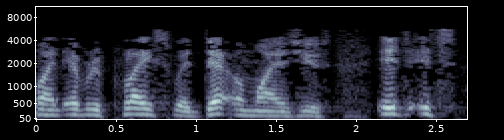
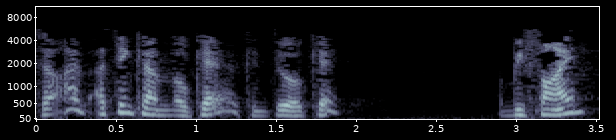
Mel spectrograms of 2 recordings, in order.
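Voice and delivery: soft, low self-reassurance; mock complacency; 3 semitones lower, 9 dB quieter, faster than usual. Preacher voicing a believer excusing himself, softly complacent. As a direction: shrug it off quietly.

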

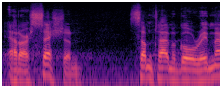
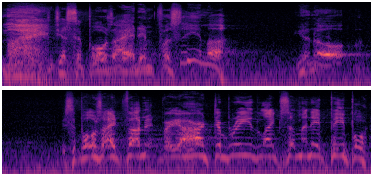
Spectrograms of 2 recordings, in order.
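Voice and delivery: hushed whisper, much softer, almost breathless; whispered aside; 9 semitones higher, 9 dB quieter than usual. Shown as a demonstration. Pastor whispers the thought between two prayers, whispering. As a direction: drop to a whisper as if imagining. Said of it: "we say".

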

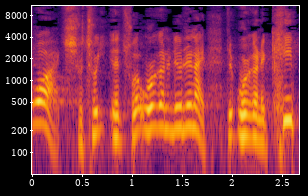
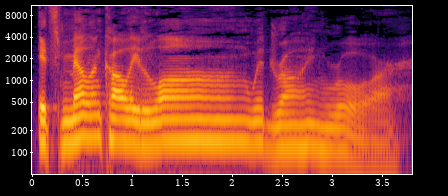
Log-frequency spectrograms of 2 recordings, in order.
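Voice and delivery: slowly savouring "melancholy" and "roar"; slow, drawn out; 4 semitones lower, slower than usual. Shown as a demonstration. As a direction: stretch "long withdrawing roar" very slowly. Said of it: "Do you hear that line?".

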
